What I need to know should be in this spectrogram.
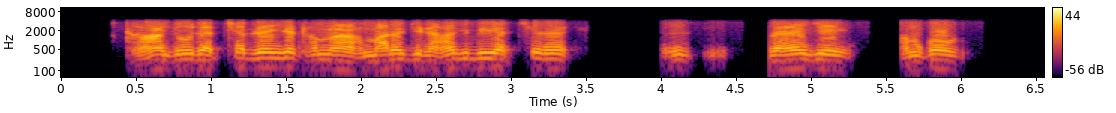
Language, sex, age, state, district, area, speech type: Hindi, male, 60+, Uttar Pradesh, Pratapgarh, rural, conversation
